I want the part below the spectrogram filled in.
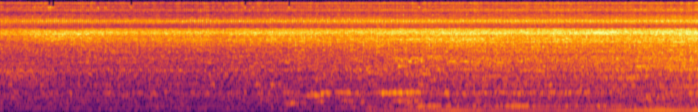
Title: xcent engine noise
